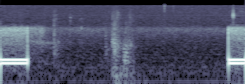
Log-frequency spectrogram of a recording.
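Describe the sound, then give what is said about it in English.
A telephone ringing tone on the line as a call to Dieter von Teese is placed: a loud, steady electronic burst, a pause of about two seconds, then the tone returns. There is faint background noise during the pause. “What does that mean, engaged or ringing? Ringing.”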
